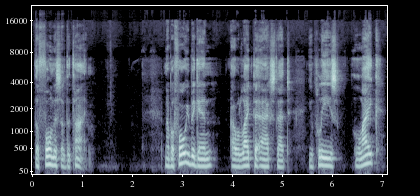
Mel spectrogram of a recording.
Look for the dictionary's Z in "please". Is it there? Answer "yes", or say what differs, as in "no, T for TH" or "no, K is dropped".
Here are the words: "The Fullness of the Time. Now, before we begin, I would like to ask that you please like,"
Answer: yes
